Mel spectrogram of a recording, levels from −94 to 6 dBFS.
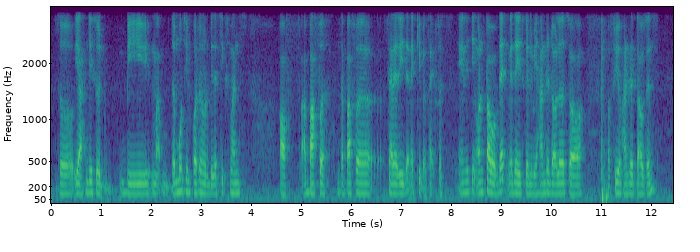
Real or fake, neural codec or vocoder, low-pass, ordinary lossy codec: real; none; 3.6 kHz; none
